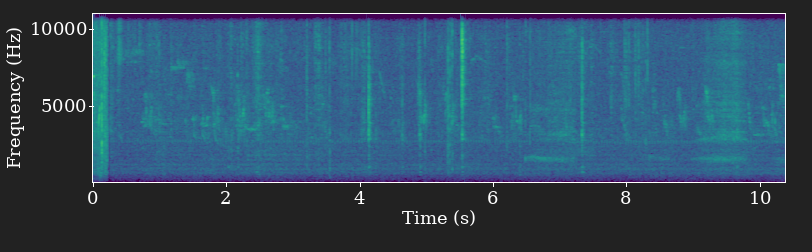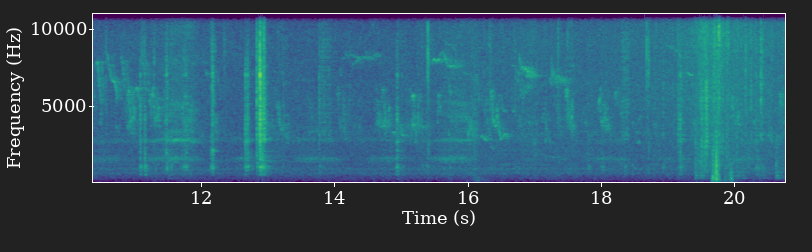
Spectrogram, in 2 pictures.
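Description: Quiet outdoor ambience with a bird calling over and over, and a few sharp clicks and knocks, the loudest one near the end.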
